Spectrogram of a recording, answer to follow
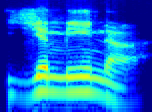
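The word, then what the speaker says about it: ימינה: Trust the Hebrew, trust my pronunciation, Yemina.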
